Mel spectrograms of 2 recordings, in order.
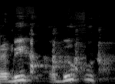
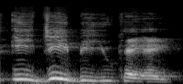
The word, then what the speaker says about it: Egbuka: What, Abuka? It's Egbuka. Okay. Everybody been forgetting the G, ain't they?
